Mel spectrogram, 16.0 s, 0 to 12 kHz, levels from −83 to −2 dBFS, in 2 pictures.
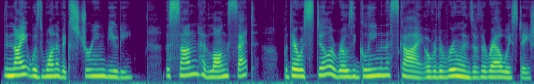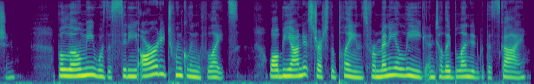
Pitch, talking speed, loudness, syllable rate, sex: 220 Hz, 200 wpm, -16 LUFS, 5.3 syllables/s, female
